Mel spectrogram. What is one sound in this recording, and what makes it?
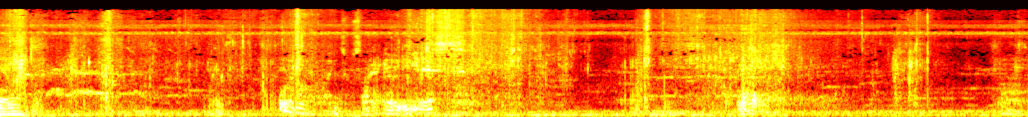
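Leaves and grass rustle close by as someone pushes through undergrowth.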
